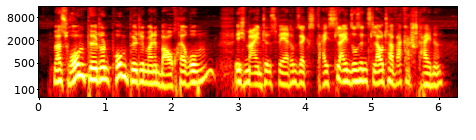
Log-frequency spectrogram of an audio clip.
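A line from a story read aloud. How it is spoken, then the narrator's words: Called out. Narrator (German): rief er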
